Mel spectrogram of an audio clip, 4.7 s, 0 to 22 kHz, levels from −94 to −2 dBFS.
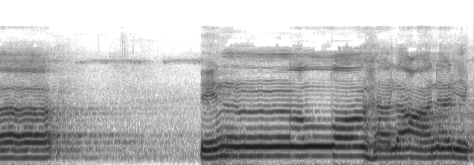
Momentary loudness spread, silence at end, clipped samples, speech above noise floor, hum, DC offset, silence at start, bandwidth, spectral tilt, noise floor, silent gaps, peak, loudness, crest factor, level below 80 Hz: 7 LU; 0 s; under 0.1%; 32 dB; none; under 0.1%; 0 s; 7.2 kHz; -6 dB/octave; -49 dBFS; none; -10 dBFS; -18 LUFS; 8 dB; -58 dBFS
